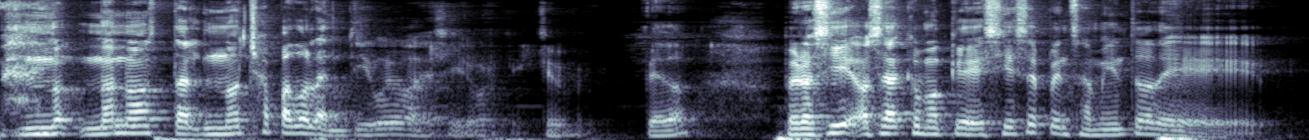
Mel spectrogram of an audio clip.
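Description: Speaking at a fairly quick pace, a man with a fairly high voice and vocal fry keeps a fairly even intonation while his loudness swings widely. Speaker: podcast host. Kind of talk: casual chat.

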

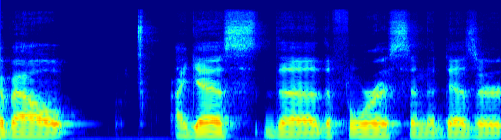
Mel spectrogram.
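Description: In a plain, everyday voice, a man with an American accent talks at a medium pitch. He holds a moderate pace, and the recording is very clean with a silent background. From Indiana. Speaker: podcast host, hunter. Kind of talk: casual interview.

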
